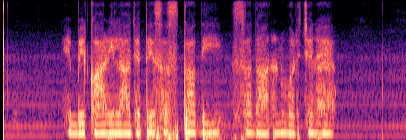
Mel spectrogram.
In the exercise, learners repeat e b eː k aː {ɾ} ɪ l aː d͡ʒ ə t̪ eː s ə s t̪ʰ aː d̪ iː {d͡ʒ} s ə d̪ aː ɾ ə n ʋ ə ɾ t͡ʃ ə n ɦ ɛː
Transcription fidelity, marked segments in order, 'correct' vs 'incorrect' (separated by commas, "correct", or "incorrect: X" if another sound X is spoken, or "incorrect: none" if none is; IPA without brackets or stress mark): correct, incorrect: none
